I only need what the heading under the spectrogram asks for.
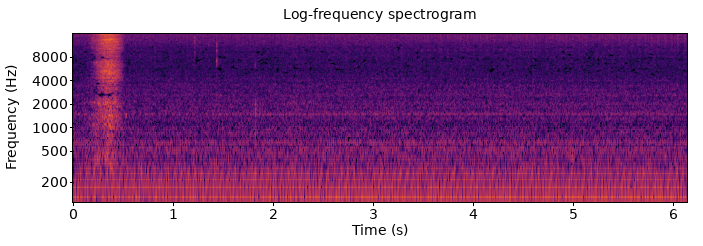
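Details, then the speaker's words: Onan 4k generator in a Bounder motorhome, after Royal Purple Max Clean fuel treatment and earlier stalling: steady, low, even hum with no hunting or misfire, much smoother than before. "sounds a lot better now wow still got no power there we go wow that sounds a lot better wow that sounds it's nice and smooth"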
